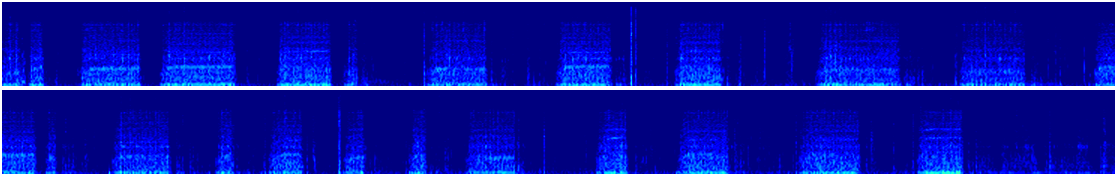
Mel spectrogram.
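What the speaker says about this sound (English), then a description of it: "get that on the sewing machine" A sewing machine stitches fabric for a hockey jersey, running in repeated bursts, starting and stopping in short rhythmic runs with brief pauses between, close and fairly loud.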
